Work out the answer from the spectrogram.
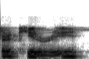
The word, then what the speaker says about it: Charcuterie: Mary likes the charcuterie. Room. So you got to pronounce it like it's French.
